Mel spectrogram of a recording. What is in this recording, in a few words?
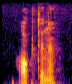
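"октыны", Komi, male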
